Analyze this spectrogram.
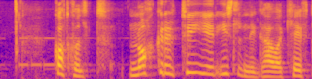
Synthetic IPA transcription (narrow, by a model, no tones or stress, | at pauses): kɔt̪kʰœlt̪nɔhkɾɛɾ̥t̪ʰyːjɪɾist̪lɛnt̪iŋkhaːvacʰejft̪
